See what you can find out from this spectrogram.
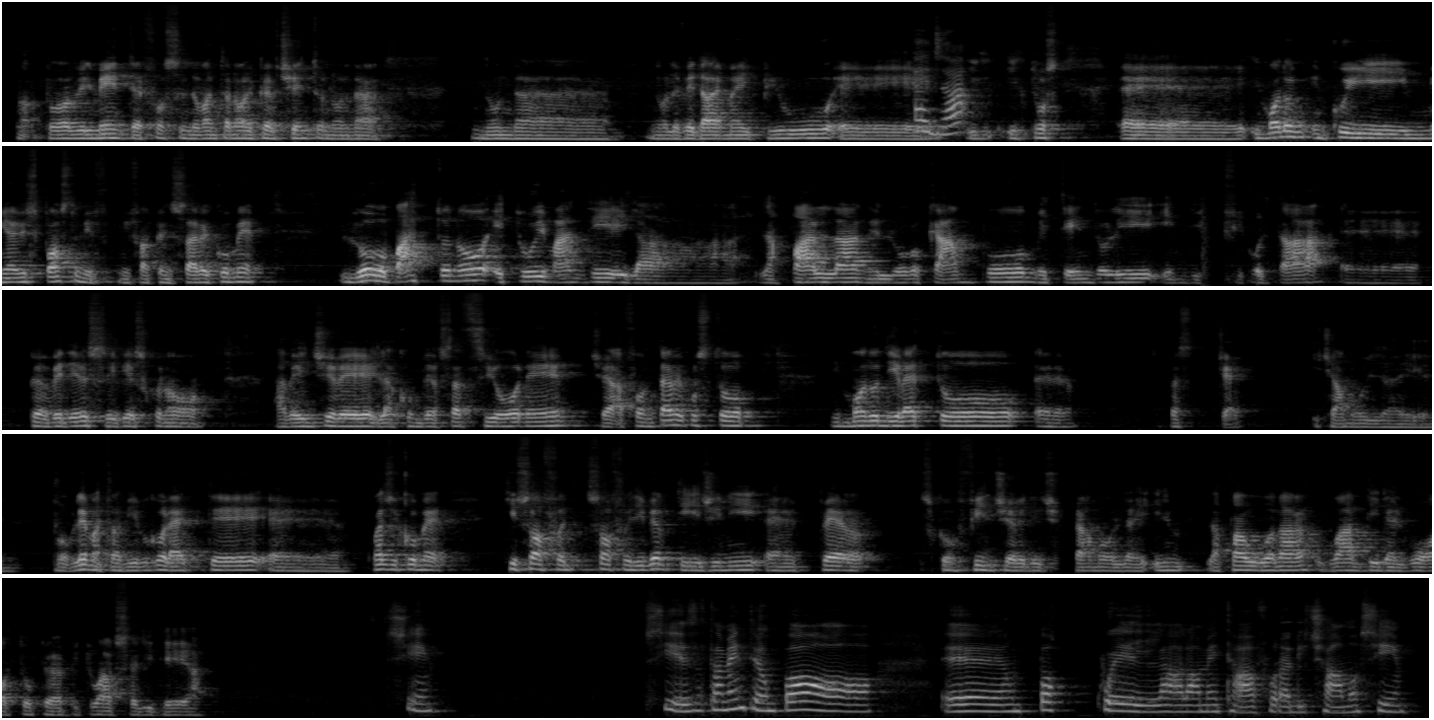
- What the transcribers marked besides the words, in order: static; drawn out: "la"; tapping; distorted speech; "cioè" said as "ceh"
- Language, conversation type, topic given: Italian, podcast, Come affronti la paura di essere giudicato quando condividi qualcosa?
